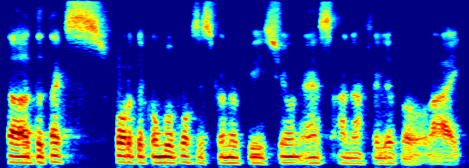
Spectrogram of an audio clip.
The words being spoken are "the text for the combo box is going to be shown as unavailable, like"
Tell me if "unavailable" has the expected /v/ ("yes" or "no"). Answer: no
